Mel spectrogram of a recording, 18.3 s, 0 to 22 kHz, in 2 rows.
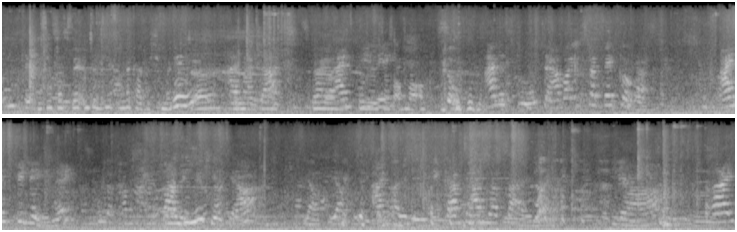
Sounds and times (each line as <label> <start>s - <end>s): Conversations between the market-woman and the clients 0.0s - 18.3s
women exchanging recipes 0.0s - 18.3s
